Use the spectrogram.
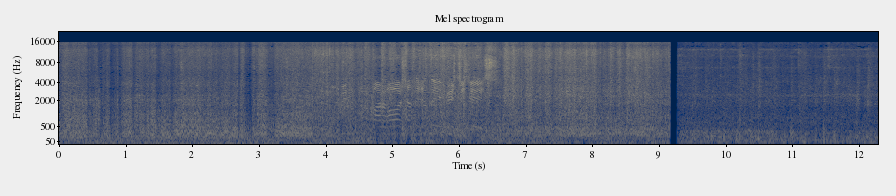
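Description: The Kapotaksha Express intercity train runs on the Khulna–Rajshahi line, its loud, continuous rolling rumble and clattering wheels heard from on board, with a brief cutout near the end before the roar resumes.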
